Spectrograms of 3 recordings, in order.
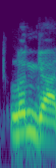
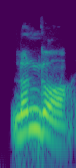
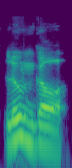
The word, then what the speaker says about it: Lundgaard: do you want me to pronounce it in Danish or in English? All the above. Both, yes. Yeah. Okay, so Lundgaard is in English, obviously. Yep. Which you apparently can't pronounce. Nope. And then Lundgaard in Danish. Oh, all right. Yeah. Christian Lundgaard. So there's no D at the end. Lundgaard. It's a silent D.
